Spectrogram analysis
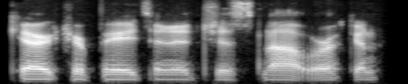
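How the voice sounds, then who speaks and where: A man's voice: low-pitched, steady tone, a little fast, sharp tone, clear, resonant tone, no echo, clean studio sound. A man chatting casually as a player in an online tabletop game. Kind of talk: casual chat.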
